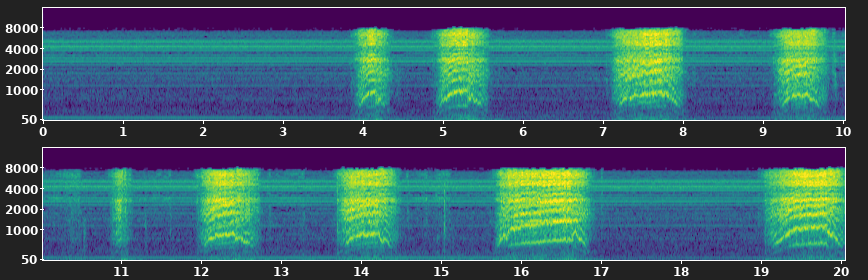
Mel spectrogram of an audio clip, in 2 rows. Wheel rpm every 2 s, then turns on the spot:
10, 20, 40, 30, 30, 40, 50, 20, 50, 40.
4-8 10-12 14-16 18-20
